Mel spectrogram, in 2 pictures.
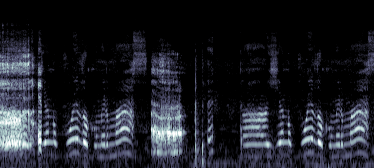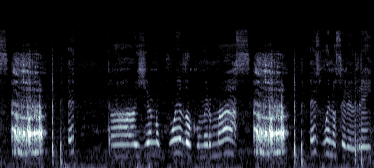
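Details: Burping compilation: about a dozen repeated loud voiced belches, some drawn out with rising and falling pitch, separated by short pauses.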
